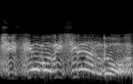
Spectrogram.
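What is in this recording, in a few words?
Italian near waypoint mood high, speech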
